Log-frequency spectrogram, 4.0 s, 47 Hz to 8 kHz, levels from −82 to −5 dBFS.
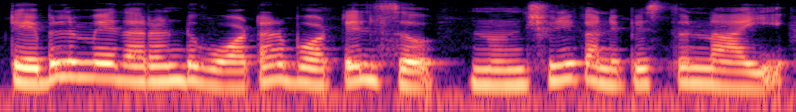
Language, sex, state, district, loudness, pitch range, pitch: Telugu, female, Telangana, Hyderabad, -15 LUFS, 165-200 Hz, 180 Hz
